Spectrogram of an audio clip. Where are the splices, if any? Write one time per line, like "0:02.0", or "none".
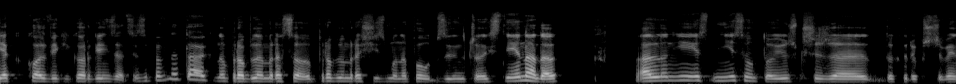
0:02.3
0:04.4
0:08.0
